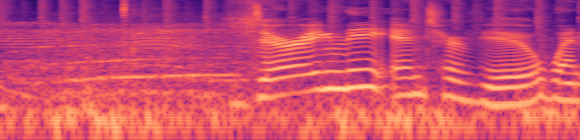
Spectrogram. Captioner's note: audience exclaims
